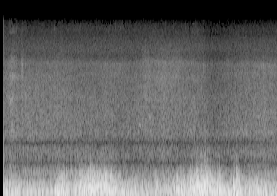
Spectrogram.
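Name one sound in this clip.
Wind blows in low, gusty rumbles outdoors.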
